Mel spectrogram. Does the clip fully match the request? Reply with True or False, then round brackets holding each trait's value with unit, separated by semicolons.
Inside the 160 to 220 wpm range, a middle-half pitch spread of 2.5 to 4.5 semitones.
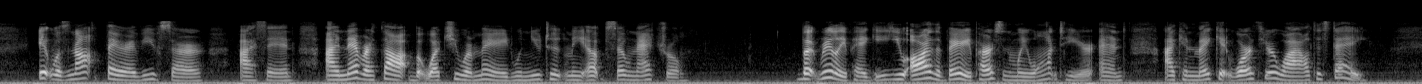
True (190 wpm; 3.7 semitones)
